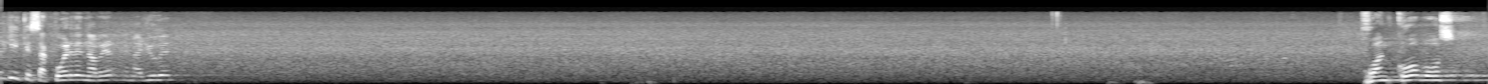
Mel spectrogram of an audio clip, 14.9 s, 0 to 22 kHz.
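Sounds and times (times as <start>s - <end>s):
heavy rain: 0.0s - 13.7s
speech: 0.1s - 2.0s, 13.7s - 14.8s
soft low thumps: 11.1s - 11.6s.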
